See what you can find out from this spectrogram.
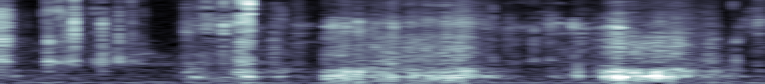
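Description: Crunching of someone chewing crunchy, sweet breakfast cereal during a blind taste test comparing cereal brands, a steady run of dry, crackly bites for a few seconds with no talking.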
